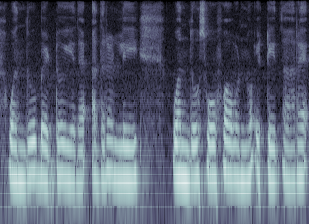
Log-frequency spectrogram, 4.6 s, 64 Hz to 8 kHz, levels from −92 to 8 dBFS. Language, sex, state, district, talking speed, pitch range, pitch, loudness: Kannada, female, Karnataka, Bangalore, 105 wpm, 170-180 Hz, 170 Hz, -14 LUFS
